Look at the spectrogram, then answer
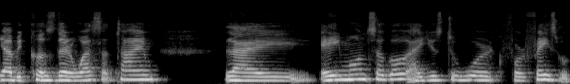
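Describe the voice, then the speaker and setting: A woman with a Spanish accent talks at a fairly slow pace and a medium pitch in a dark, mellow tone. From Colombia, Medellin. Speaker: guest on dating channel. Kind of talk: casual interview.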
